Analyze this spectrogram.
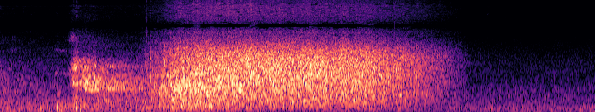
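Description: Tennis crowd applauding and cheering as a point ends. It breaks out about a second in, swells, and dies away near six seconds.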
